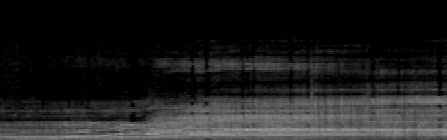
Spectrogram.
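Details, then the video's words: A Tasmanian devil gives its devil screech, a rising, whining cry breaking into a long, harsh, rasping screech lasting several seconds; the screech is often heard during feeding conflicts with other devils or while mating. "here is the sound of the Tasmanian devil [Applause] [Music] [Applause]"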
